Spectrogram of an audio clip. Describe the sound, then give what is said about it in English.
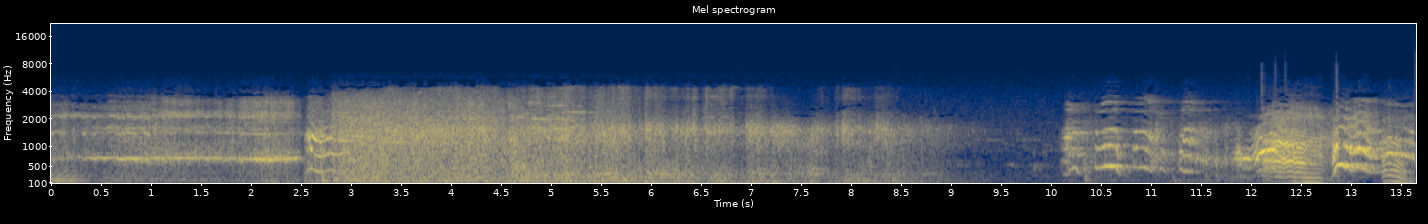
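After a long, harsh screech and rumble of a car crash fades into a brief silence, a dog whines and howls in rising, wavering cries, fairly loud. “Is that your dog?”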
